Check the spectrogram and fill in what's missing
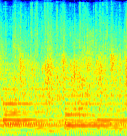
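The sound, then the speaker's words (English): A church audience gives the Lord a hand clap of praise, welcoming a preacher to the pulpit, in a steady, dense wash of applause, with sustained organ or keyboard chords holding underneath throughout. No one speaks. “Would you give the Lord a hand clap of praise as we welcome the man of God to this pulpit today?”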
